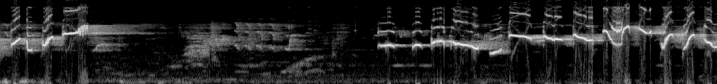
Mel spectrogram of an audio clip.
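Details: White-rumped shama singing a calm, open song meant to draw in wild birds; a whistled slur opens, a soft pause follows, then loud clear whistles trill and slide with bright chips overhead.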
